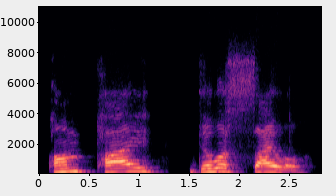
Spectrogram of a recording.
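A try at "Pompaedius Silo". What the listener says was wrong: It's Pompidius Silo, and I'm hearing an L in that first name. So that's why I asked you to repeat it, was just to make sure I was hearing you correctly.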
